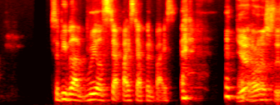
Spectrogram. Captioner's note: laughs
